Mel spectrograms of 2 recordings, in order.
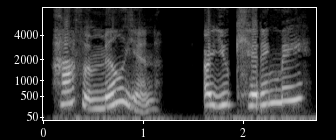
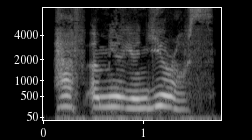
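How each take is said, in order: First: Higher, louder disbelief; indignant disbelief at her own price; incredulous. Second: Said in the usual way. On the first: Acted. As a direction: sound insulted by the sum. Outraged at the low bounty.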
